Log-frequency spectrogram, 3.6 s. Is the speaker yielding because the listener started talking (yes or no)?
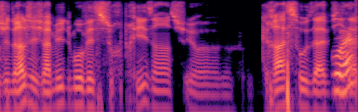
yes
